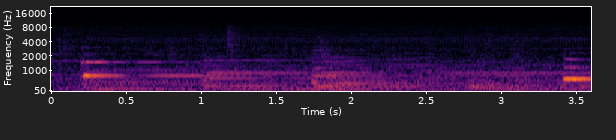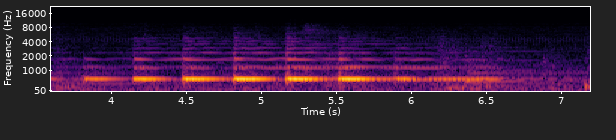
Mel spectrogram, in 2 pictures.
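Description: Piano playing: a few sustained, ringing notes, then from about halfway in one note struck over and over, about three times a second, loudest in the middle.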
